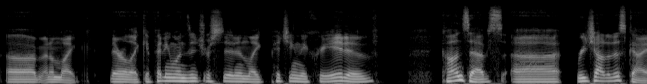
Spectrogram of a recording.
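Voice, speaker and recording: A man with a naturally deep voice, co-hosting a casual podcast chat, jokey and crude with lots of halting fillers. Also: a little mellow, clear, resonant tone, no echo, clean studio sound. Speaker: podcast co-host.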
